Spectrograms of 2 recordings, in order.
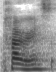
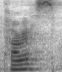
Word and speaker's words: PVRIS: say is called Bruce what I believe is pronounced Paris and the album is called Evergreen yeah another Will Young song Oh any preconceptions of Paris nope never even heard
